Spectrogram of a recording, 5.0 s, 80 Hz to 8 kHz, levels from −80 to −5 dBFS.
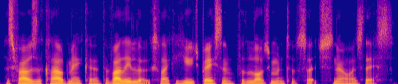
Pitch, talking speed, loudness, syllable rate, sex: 115 Hz, 240 wpm, -22 LUFS, 5.5 syllables/s, male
